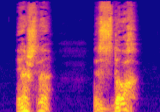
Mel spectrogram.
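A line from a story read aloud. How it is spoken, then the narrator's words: Hoarse rasp, coming round. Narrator (Russian): прохрипел тот, приходя в себя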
